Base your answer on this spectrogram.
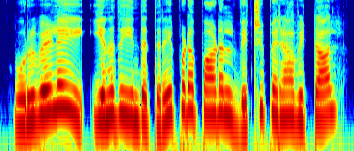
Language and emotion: Tamil, fearful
